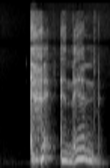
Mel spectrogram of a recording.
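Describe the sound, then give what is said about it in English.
Two loud, harsh coughs from one person, the second longer and more throaty, break out after a moment of silence. “I'm coughing. Excuse me.”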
